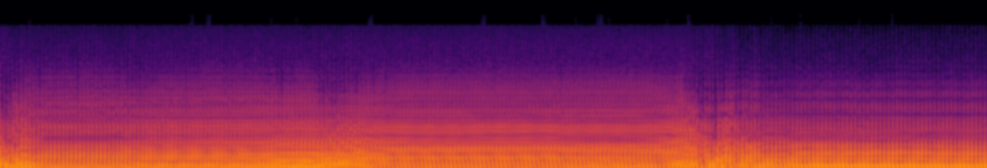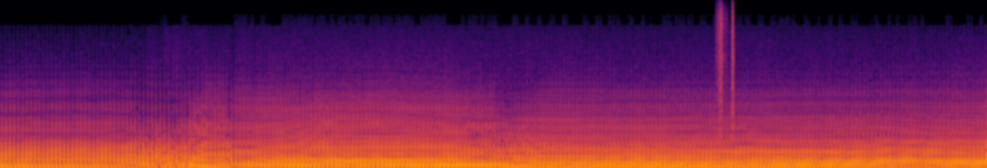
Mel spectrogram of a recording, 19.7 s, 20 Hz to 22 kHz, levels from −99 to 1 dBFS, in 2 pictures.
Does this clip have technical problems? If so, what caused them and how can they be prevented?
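Yes. From 17.04 to 17.23 s, a burst of scratching, rustling noise sits over the sound for about a fifth of a second, fairly prominent at roughly 10 dB below the signal. This is cable scratch noise, likely from a worn cable, connector or control being moved, so that its contact resistance jumped around rapidly and added dense, uneven crackle to the audio. Checking and replacing worn leads and connectors, and securing cables so they don't shift during recording, prevents it.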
